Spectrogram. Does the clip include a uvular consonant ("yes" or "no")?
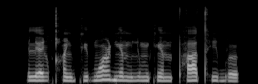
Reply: yes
